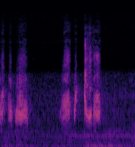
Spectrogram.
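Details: Talking parrot, called mitthu or tota, uttering a few short harsh speech-like syllables in two bursts over steady background hiss.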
